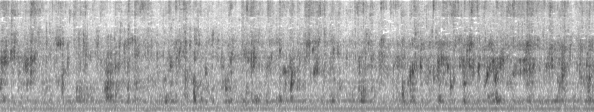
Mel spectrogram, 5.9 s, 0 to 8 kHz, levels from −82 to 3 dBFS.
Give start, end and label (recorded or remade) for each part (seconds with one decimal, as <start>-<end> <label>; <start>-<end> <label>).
0.0-1.1 recorded; 1.1-2.7 remade; 2.7-5.9 recorded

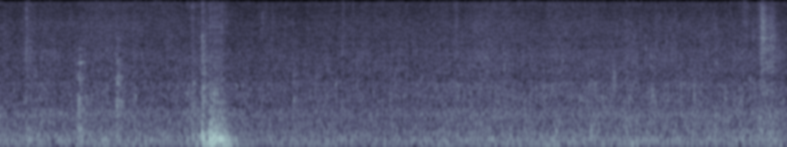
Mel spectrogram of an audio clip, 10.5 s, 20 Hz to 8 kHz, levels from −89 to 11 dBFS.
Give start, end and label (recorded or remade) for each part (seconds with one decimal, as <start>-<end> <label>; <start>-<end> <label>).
0.0-2.9 remade; 2.9-5.6 recorded; 5.6-7.6 remade; 7.6-9.3 recorded; 9.3-10.5 remade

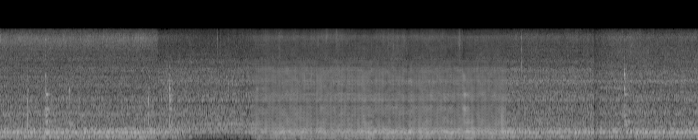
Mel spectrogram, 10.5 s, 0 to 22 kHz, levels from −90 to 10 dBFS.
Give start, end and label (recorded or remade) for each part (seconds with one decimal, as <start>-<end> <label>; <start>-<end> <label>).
0.0-3.8 recorded; 3.8-7.6 remade; 7.6-10.5 recorded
